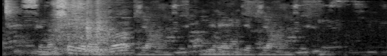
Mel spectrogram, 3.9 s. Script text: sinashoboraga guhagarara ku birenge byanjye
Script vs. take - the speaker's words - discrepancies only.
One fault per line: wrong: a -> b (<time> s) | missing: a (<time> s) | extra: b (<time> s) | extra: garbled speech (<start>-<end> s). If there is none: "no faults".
wrong: guhagarara -> byanjye (1.4 s)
